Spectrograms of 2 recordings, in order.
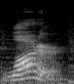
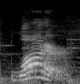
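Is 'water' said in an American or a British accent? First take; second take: American; American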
